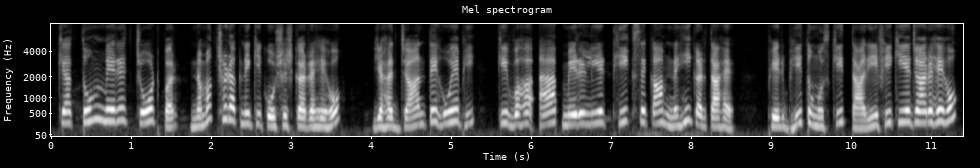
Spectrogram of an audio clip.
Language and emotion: Hindi, angry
